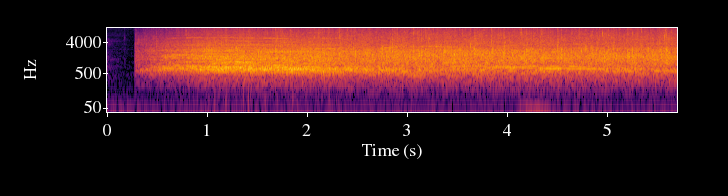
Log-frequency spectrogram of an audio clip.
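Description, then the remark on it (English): A large audience bursts into sustained applause during a speech, a dense wash of clapping that starts abruptly, swells quickly and holds steady and loud for several seconds with no voices over it. “Pretty much every 10 to 20 seconds, give or take the issue.”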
